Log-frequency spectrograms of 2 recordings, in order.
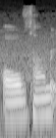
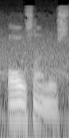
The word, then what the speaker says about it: Alzheimer's: me okay you have Alzheimer's by the way but um that's hilarious way it's it by the way it's not Alzheimer it's Alzheimer's yeah you you illiterate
